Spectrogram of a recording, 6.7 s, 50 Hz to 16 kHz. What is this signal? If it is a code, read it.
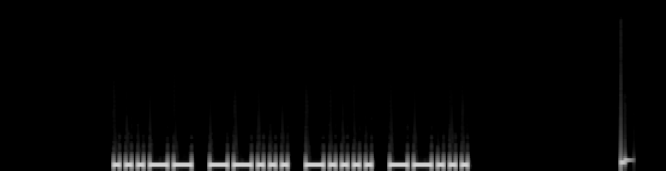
Morse code, heard as a keyed tone, about 20 wpm, 700 Hz. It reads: 3767
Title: Numbers - 4-Digit 20wpm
